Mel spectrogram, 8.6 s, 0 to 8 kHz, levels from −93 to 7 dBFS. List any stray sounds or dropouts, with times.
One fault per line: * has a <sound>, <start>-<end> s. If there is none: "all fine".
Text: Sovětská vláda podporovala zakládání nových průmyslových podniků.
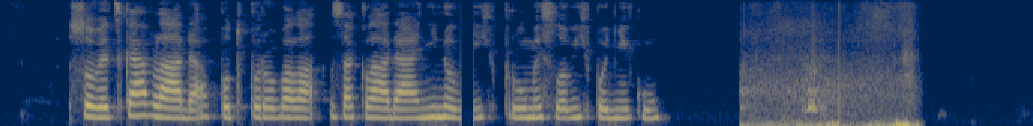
* has a dropout, 3.8-3.9 s
* has a bark, 6.2-7.7 s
